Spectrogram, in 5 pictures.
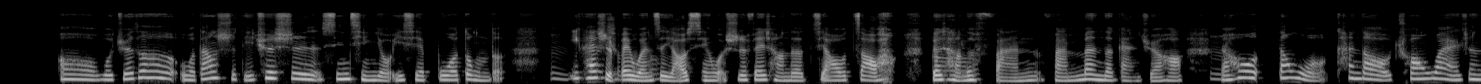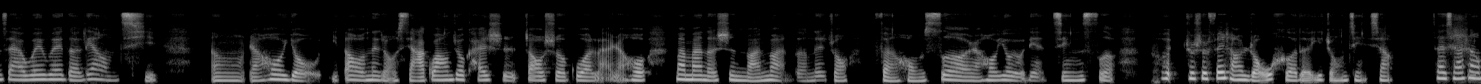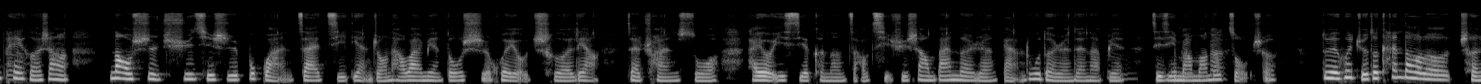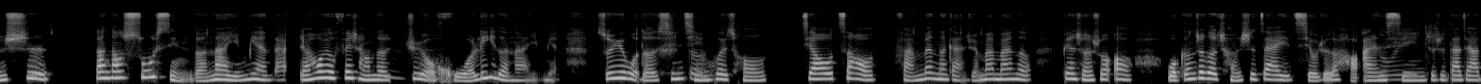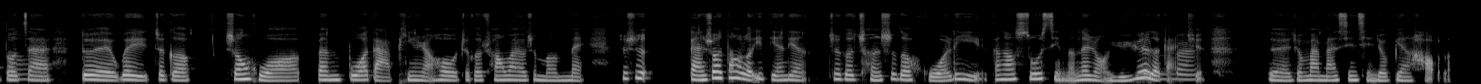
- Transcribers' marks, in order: laughing while speaking: "躁"; other background noise
- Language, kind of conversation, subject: Chinese, podcast, 哪一次你独自去看日出或日落的经历让你至今记忆深刻？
